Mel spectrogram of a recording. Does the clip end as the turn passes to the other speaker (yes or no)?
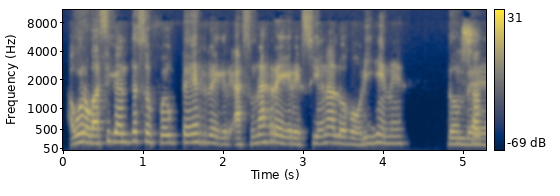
no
